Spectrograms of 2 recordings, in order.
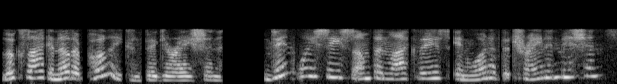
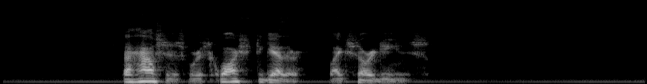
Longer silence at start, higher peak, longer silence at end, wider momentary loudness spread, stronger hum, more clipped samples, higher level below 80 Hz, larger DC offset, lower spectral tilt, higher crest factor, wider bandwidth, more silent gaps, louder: second, 0 s vs 1.25 s; first, 0 dBFS vs -8 dBFS; second, 0 s vs 2.25 s; second, 5 LU vs 17 LU; neither; neither; about the same, -66 dBFS vs -64 dBFS; neither; second, -4 dB/octave vs -9 dB/octave; second, 16 dB vs 22 dB; about the same, 5.4 kHz vs 5.6 kHz; first, 0.82-0.87 s, 2.23-2.64 s vs none; first, -16 LUFS vs -27 LUFS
